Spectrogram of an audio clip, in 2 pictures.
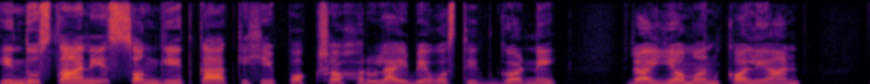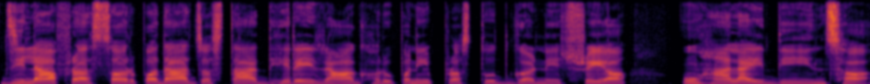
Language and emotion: Nepali, neutral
